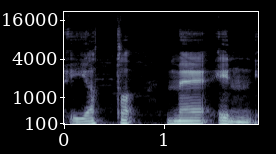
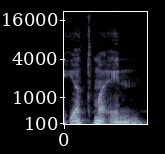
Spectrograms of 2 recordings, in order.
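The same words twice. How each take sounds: First: Slow يطمئن, broken into syllables; sounded out. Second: Said in the usual way. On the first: Shown as a demonstration. Teacher showing the hamza in يطمئن, slowly syllabified.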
